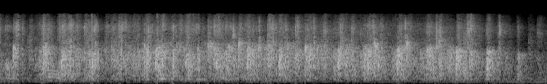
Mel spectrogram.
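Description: Sustained audience applause, a dense, steady wash of many hands clapping at once, loud throughout and tapering slightly at the end, with no voices standing out.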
